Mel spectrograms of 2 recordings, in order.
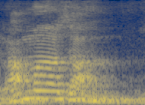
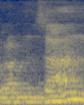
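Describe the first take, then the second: First: The word is said as ra-ma-zan, three syllables. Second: The word is said as ram-zan, two syllables. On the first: The speaker calls it right. "रा पर भी जबर है, मीम पर भी जबर है" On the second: The speaker calls it wrong. "रमजान नहीं कहना"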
